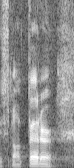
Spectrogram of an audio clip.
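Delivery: very quiet, soft American accent. Comparing broadcast trucks and teams, finishing the point: american accent. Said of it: "I love how you said that with an American accent".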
